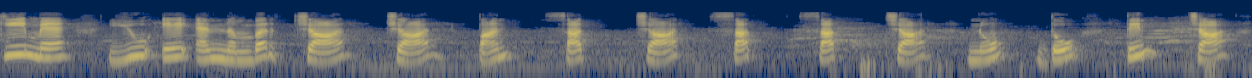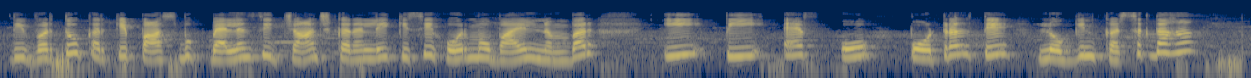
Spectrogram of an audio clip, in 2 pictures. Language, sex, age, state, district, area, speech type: Punjabi, female, 30-45, Punjab, Pathankot, urban, read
